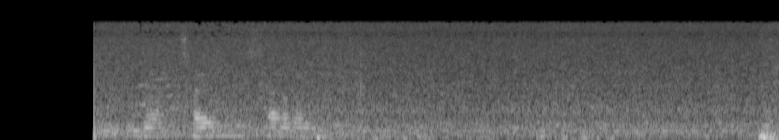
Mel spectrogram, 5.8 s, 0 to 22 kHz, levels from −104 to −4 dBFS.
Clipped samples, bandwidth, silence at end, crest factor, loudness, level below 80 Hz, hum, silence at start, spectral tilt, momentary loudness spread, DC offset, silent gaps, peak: under 0.1%; 11.5 kHz; 0 s; 22 dB; -43 LUFS; -52 dBFS; none; 0.7 s; -5.5 dB/octave; 10 LU; under 0.1%; none; -20 dBFS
